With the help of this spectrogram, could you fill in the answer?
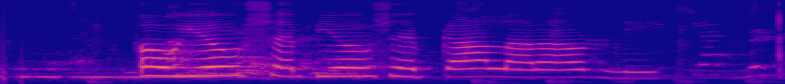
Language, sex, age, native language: Icelandic, female, 9, Icelandic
